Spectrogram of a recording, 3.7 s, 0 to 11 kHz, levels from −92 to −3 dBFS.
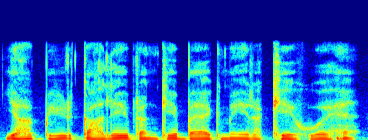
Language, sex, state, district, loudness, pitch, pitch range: Hindi, male, Rajasthan, Jaipur, -19 LUFS, 120 Hz, 115-125 Hz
